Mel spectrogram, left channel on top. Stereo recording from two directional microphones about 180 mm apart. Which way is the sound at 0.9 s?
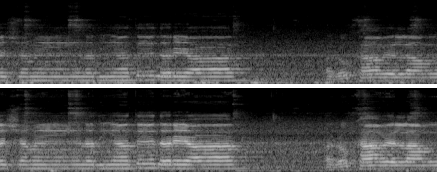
10° left (ahead or behind).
